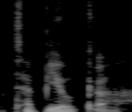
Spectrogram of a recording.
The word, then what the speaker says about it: tapioca: The O is open. Tapioca.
